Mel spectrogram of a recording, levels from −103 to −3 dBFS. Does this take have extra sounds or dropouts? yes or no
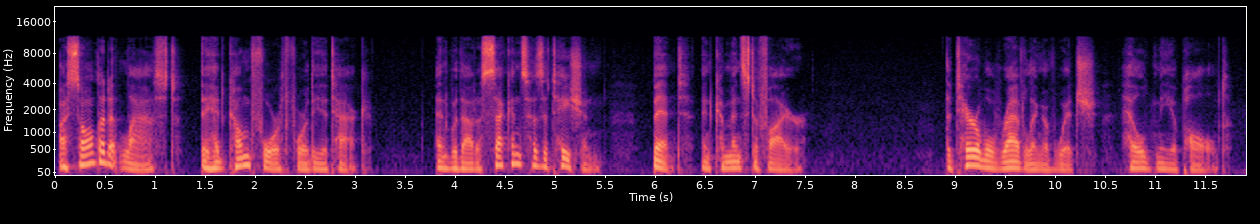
no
